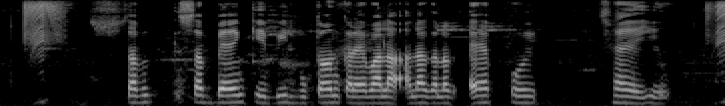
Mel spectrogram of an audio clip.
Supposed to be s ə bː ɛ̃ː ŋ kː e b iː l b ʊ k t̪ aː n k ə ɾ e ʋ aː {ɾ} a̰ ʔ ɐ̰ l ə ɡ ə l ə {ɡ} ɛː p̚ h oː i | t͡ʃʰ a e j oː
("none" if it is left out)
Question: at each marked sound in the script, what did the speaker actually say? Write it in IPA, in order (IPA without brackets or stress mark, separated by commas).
l, ɡ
